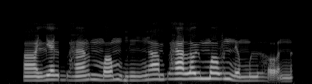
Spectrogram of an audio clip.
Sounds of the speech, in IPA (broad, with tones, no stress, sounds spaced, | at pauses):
ɑ̃˨ lʲ a˧ l bʱ ã˨˦ v m ɔ˨˦ m b ĩ˨ ŋ ɡ ɑ̃˦ bʱ a˧ lˠ ʉ˧ m ɔ˧ v n ə˨ m ɯ˨ ɦ ɔ̰˨ n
